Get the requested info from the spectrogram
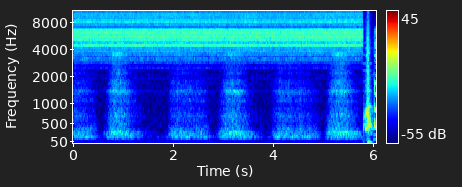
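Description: An astronaut's slow, regular breathing heard inside a space helmet, about one breath a second, over a steady high hiss. It cuts off suddenly just before the end.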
